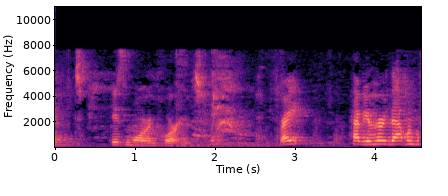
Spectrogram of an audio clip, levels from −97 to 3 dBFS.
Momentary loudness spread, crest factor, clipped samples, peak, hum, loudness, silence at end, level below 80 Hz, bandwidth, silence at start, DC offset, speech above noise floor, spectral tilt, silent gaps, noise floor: 17 LU; 20 dB; under 0.1%; -4 dBFS; none; -22 LUFS; 0 s; -70 dBFS; 8 kHz; 0 s; under 0.1%; 29 dB; -2.5 dB/octave; none; -50 dBFS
